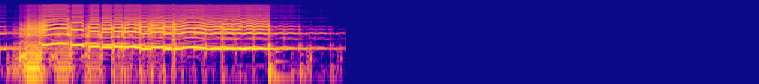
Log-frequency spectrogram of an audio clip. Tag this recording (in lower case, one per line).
plucked string instrument
guitar
musical instrument
strum
music
electric guitar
